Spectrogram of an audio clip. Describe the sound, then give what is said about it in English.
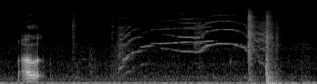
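A door creaks with a rising, squeaky hinge sound, then shuts with a solid thud near the end. There's a short knock or bump just before the creak begins. “Close the door for me.”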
